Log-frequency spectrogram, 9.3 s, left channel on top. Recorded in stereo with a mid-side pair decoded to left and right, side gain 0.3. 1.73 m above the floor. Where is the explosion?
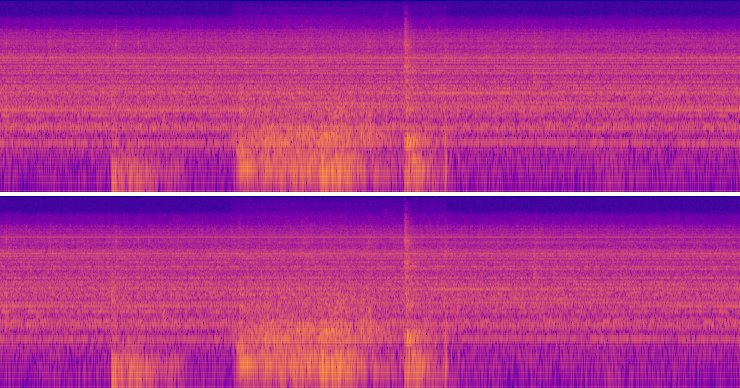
35° right, 2 m.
